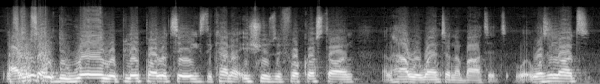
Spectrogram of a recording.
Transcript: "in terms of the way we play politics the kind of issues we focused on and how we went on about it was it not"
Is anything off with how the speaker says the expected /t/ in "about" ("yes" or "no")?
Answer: no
